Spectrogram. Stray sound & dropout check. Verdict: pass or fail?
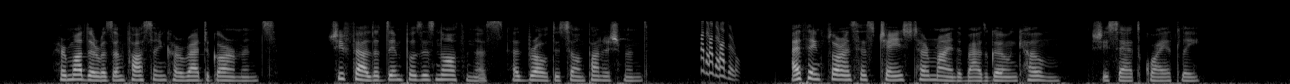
fail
